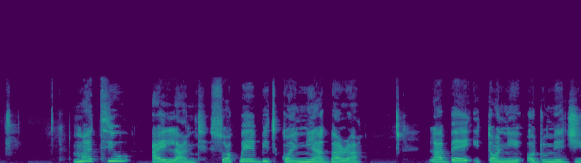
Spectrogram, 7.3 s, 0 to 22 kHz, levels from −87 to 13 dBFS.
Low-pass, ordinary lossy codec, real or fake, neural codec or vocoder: none; none; real; none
